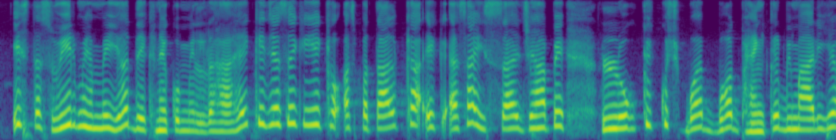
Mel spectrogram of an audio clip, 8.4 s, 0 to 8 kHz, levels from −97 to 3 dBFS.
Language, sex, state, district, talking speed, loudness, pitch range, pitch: Hindi, female, Uttar Pradesh, Varanasi, 210 wpm, -13 LUFS, 245-315 Hz, 265 Hz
